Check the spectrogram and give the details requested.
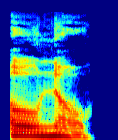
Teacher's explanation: The O in oh no should be long and low.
